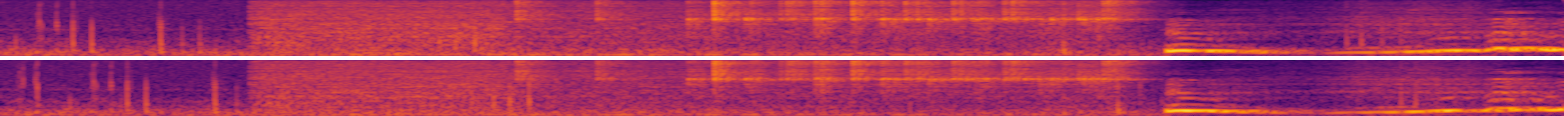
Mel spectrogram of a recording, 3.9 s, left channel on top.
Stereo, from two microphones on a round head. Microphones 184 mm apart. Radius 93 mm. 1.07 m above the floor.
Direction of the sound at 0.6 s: 10° left (ahead or behind).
